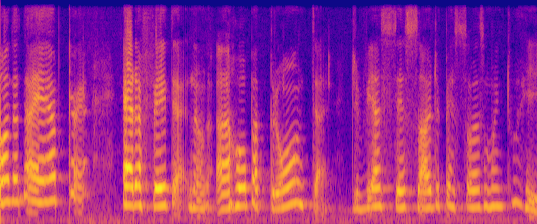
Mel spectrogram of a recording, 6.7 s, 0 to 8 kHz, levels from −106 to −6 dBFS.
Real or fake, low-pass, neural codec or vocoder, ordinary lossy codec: fake; 7.2 kHz; vocoder, 22.05 kHz, 80 mel bands, WaveNeXt; none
